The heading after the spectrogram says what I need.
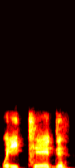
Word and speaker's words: waited: It can sound like id after a t or d. I waited for 3 hours, for example.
